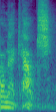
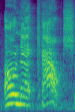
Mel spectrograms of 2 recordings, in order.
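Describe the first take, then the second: First: Said in the usual way. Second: High, drawn-out odd voice; silly put-on voice. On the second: Viewer who almost cried on that couch, silly put-on voice. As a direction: stretch it out slowly in a high comic voice. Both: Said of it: "where these voices are coming from".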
